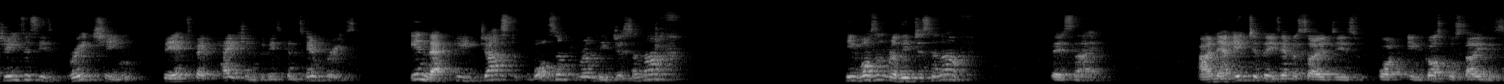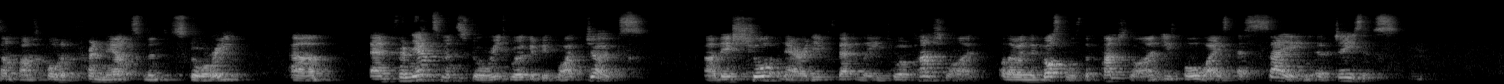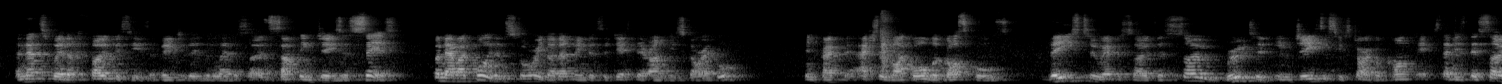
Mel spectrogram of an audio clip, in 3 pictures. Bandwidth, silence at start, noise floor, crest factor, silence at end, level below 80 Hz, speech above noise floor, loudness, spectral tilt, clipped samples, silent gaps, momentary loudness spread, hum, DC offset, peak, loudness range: 13.5 kHz; 0 s; -69 dBFS; 22 dB; 0 s; under -90 dBFS; 38 dB; -31 LUFS; -2.5 dB/octave; under 0.1%; none; 11 LU; none; under 0.1%; -8 dBFS; 4 LU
